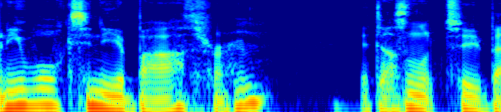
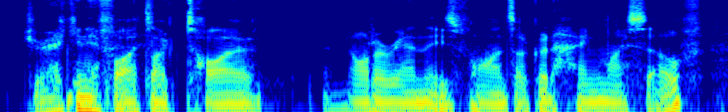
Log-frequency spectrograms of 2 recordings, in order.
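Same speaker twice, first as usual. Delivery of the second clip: soft, spaced-out murmur; dazed murmur; 5 semitones lower, 9 dB quieter than usual. Retold or imitated. Stoned friend asks about the vines, dazed and soft. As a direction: ask it soft and far away, a bit lost.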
